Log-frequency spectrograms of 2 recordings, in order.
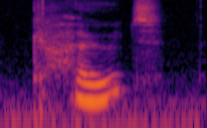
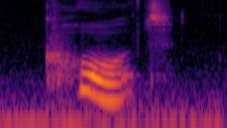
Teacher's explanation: it may be difficult to tell the difference between the diphthong O and the long vowel OR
